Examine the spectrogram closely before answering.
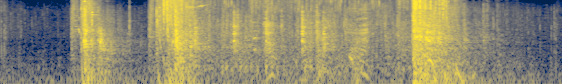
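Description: Wooden doors crash and splinter open.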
